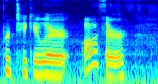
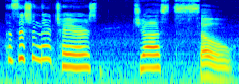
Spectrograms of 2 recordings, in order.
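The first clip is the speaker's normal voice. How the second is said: slow, animated read-aloud voice; storybook reading; much slower than usual. Acted. Teacher reading a picture book to her students, animated storytelling. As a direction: read it like story time for little kids.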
